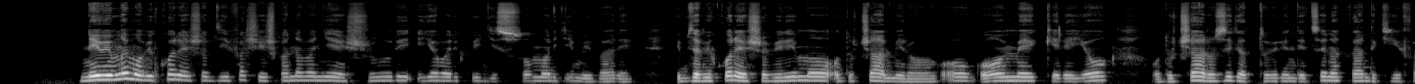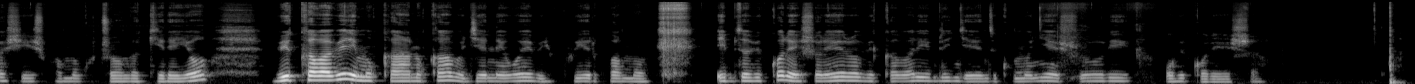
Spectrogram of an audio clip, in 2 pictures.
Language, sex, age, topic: Kinyarwanda, female, 36-49, education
